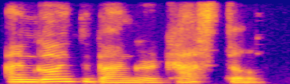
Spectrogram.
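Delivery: ordinary talk, nothing marked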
